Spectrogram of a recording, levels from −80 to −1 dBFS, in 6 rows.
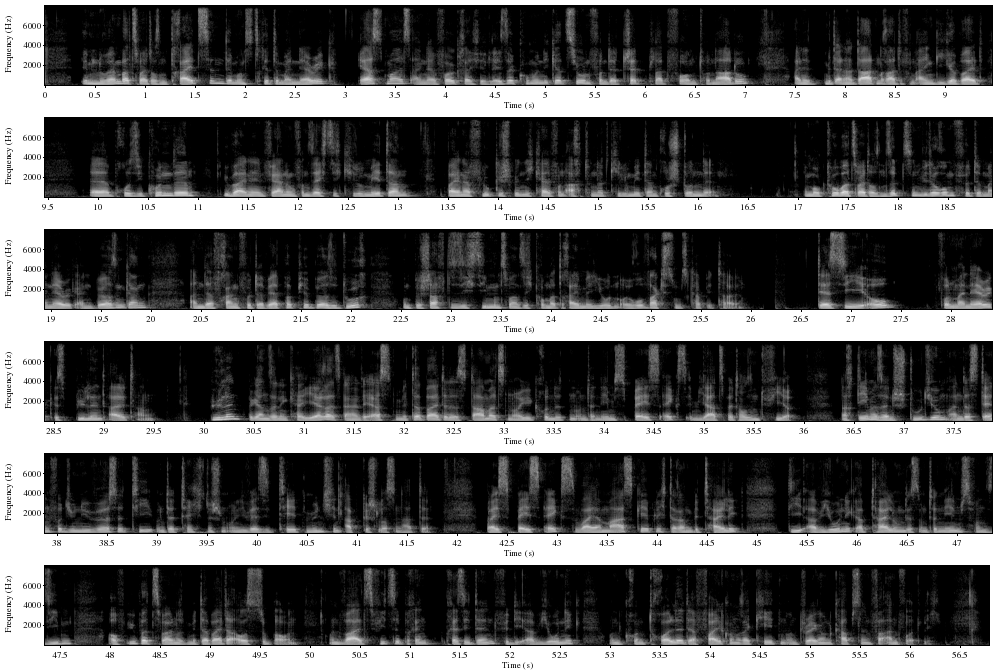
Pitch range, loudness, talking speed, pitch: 120-150 Hz, -25 LUFS, 135 wpm, 130 Hz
